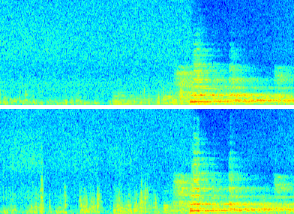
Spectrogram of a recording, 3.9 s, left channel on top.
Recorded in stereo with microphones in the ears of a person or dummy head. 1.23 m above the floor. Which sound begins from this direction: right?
Laughter, at 1.5 s.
